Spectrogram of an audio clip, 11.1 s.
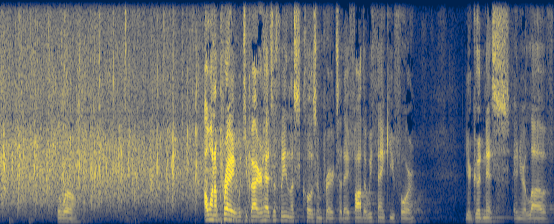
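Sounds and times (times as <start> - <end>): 
audience applause: 0.0 - 5.7
speech: 1.2 - 1.7, 4.1 - 8.4, 9.3 - 11.0.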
